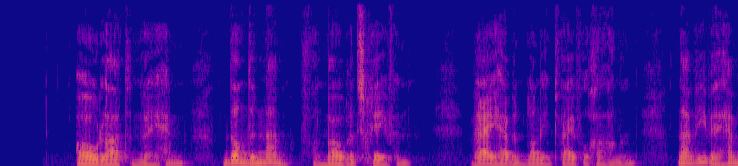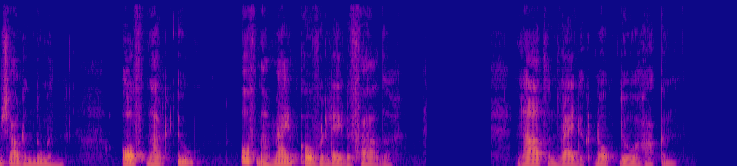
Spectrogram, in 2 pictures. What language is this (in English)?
Dutch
